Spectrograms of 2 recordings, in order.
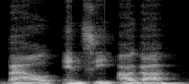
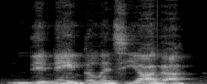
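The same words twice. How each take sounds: First: Balenciaga split slowly as Bao-lenci-aga; syllables split. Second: Said in the usual way. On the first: Shown as a demonstration. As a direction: say Balenciaga slow in three parts. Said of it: "break that down into three syllables". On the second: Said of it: "three syllables".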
